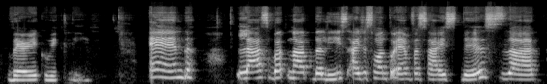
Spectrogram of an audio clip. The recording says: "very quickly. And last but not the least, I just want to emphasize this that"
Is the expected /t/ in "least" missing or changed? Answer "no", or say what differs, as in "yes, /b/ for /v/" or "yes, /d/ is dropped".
no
